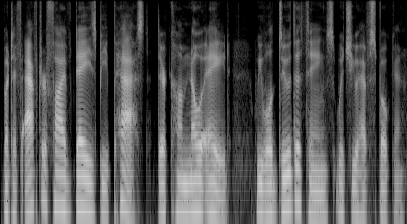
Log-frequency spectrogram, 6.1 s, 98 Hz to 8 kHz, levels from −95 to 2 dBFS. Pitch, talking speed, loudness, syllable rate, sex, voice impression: 105 Hz, 195 wpm, -25 LUFS, 4.2 syllables/s, male, masculine, adult-like, tensed, slightly bright, clear, fluent, cool, calm, wild, lively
